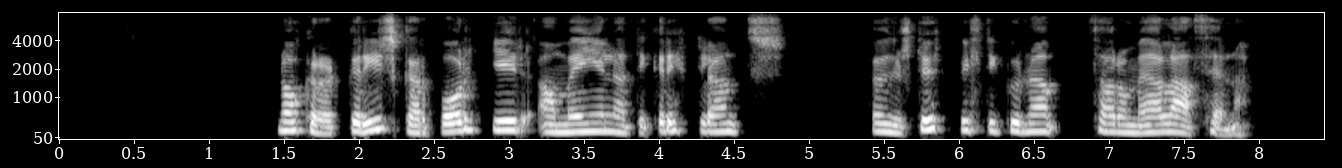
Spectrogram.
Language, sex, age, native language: Icelandic, female, 60-69, Icelandic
